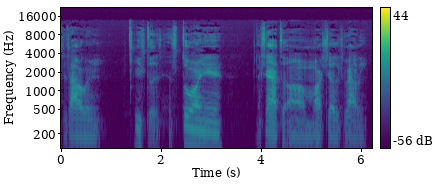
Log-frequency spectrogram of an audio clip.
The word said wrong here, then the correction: Wiley: Wiley. I want to say his name right, with a W. Marcellus Wiley.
